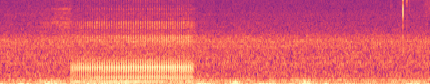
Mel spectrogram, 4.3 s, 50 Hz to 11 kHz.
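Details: Female pug, 1.5 years old, sleeping soundly on her bed and snoring loudly like a human: a single drawn-out, rumbling, buzzy inspiratory snore over a second long, then quieter breathing against low room noise.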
